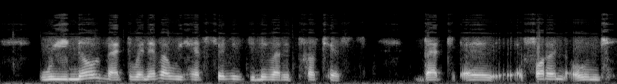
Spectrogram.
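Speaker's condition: No condition

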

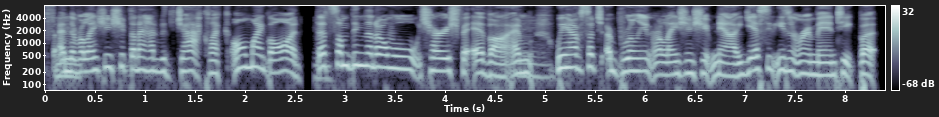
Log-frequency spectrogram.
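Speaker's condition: No condition

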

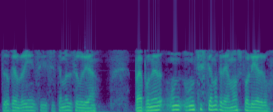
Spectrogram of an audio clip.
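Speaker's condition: Parkinson's disease; stooped posture at times, loss of strength, walking, running and tennis prescribed by neurologist; voice sometimes trembles, sometimes understood, sometimes not understood at all

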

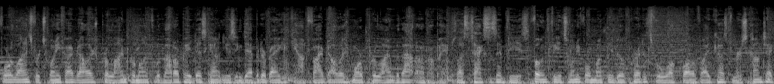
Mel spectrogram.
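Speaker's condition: No condition

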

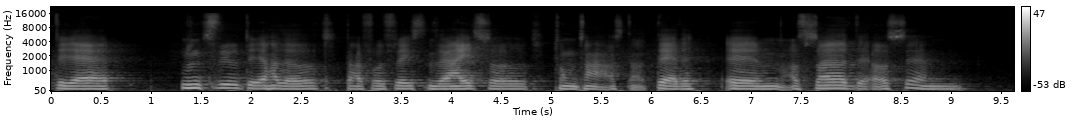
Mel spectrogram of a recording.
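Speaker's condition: Muscular dystrophy (muskelsvind); hereditary

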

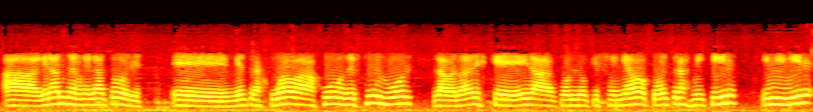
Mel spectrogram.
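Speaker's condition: Cleft lip; congenital cleft lip, only lip affected, lip not yet surgically corrected; wearing orthodontic braces, removal expected mid or end of year; nasal pronunciation, reduced diction, voice not produced normally, difficulty noticeable in broadcasts

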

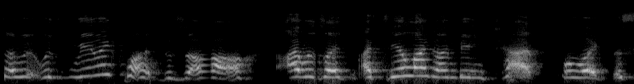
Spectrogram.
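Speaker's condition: Spastic quadriplegic cerebral palsy

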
